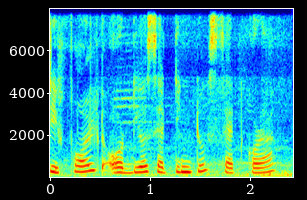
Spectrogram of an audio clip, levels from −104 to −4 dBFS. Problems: background sounds at intervals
